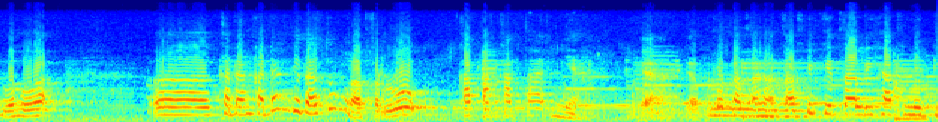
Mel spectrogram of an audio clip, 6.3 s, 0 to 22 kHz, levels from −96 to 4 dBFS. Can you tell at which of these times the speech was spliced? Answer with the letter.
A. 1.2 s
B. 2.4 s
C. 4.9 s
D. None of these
D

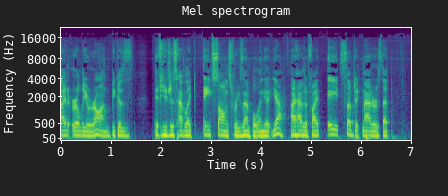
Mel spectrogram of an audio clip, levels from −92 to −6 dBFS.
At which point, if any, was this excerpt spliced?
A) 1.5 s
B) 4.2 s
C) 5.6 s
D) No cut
C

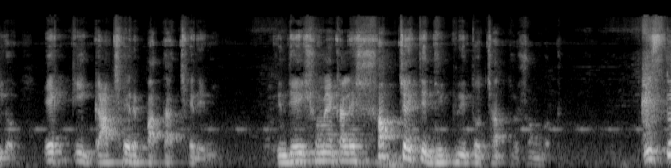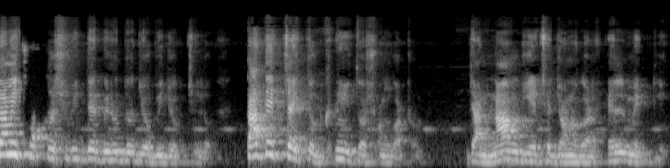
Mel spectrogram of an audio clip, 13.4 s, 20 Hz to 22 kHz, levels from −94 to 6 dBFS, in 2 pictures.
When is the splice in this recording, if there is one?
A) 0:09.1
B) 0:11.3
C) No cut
C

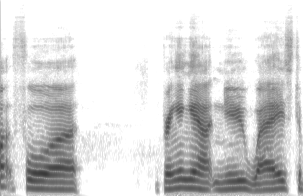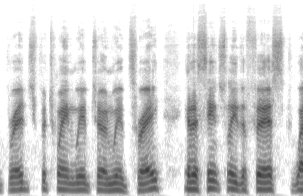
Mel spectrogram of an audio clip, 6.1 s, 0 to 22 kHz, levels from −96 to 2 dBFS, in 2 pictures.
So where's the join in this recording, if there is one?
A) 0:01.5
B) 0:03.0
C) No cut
A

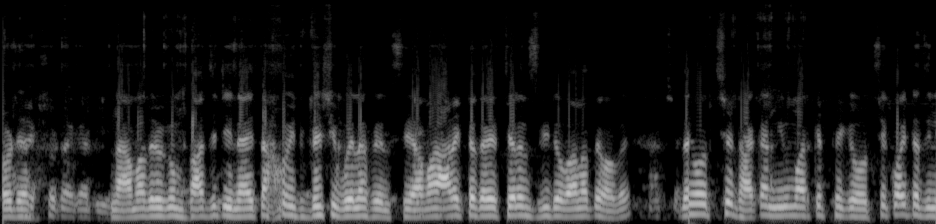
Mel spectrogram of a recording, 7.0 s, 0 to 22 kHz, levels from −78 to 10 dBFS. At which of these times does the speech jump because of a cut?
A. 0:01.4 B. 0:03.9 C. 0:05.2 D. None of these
C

